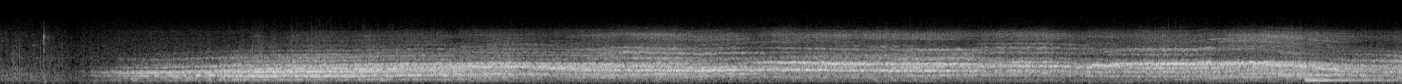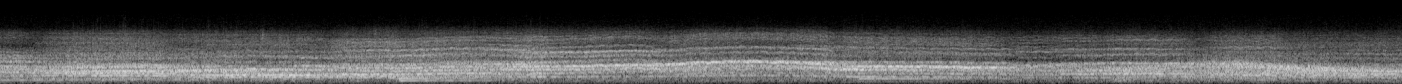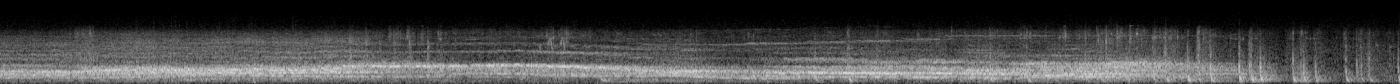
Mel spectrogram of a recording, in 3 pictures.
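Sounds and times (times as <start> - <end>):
choir singing sustained chords: 0.0 - 41.4.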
